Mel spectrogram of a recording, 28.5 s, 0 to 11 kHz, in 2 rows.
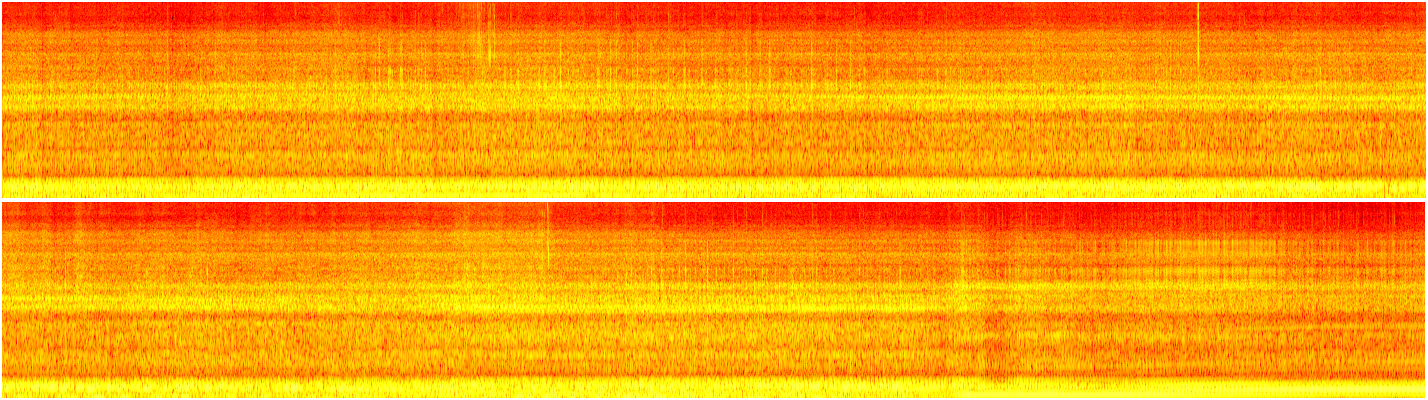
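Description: BMW F650 GS motorcycle engine running steadily under way. Near the end the engine note drops suddenly, then climbs steadily as the bike pulls again.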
